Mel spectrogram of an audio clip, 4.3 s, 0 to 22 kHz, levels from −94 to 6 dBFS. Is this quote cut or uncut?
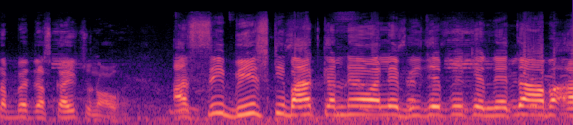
uncut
